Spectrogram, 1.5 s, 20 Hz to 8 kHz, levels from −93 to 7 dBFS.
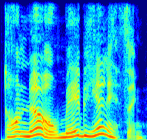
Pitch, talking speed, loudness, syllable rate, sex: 255 Hz, 165 wpm, -15 LUFS, 4.9 syllables/s, female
